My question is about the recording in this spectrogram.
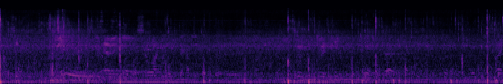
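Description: Footballs being kicked and struck on a pitch, sharp thuds at irregular intervals with two close together around the middle. Distant shouting voices and a steady low hum run underneath.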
